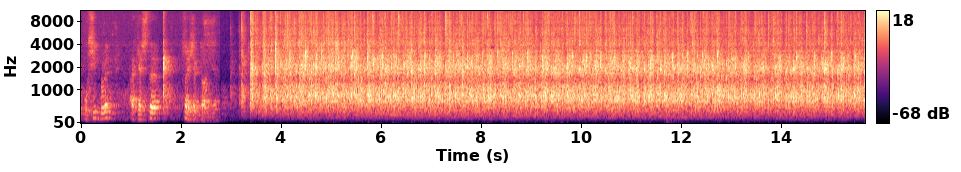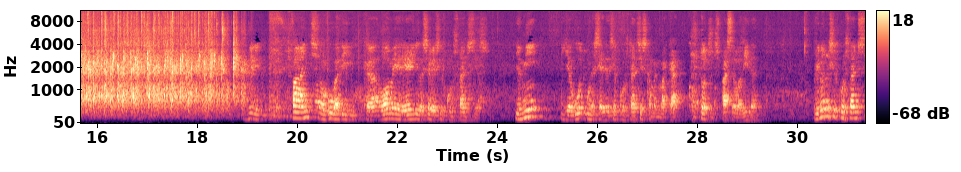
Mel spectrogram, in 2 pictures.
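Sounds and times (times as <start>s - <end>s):
speech: 0.1s - 2.8s, 19.9s - 29.3s, 30.3s - 31.3s
audience applause: 3.0s - 19.1s.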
